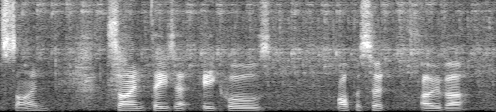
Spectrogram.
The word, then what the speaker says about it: sine: the first one is sine theta it looks like sin but we pronounce it sine sine theta equals opposite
